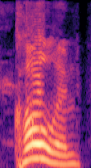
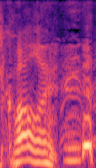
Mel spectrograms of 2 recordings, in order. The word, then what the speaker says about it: Colin: I didn't want to pronounce it colon. So, I know it's Colin.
